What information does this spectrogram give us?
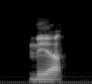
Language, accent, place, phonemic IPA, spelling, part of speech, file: French, France, Lyon, /me.a/, méat, noun, LL-Q150 (fra)-méat.wav
- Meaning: meatus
